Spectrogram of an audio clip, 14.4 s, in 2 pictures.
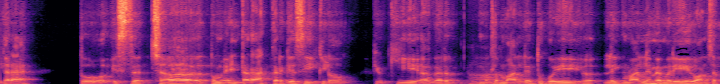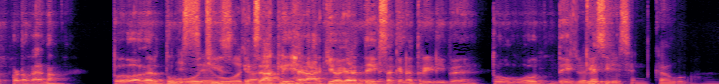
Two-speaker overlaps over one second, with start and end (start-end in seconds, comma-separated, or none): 8.6-11.3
